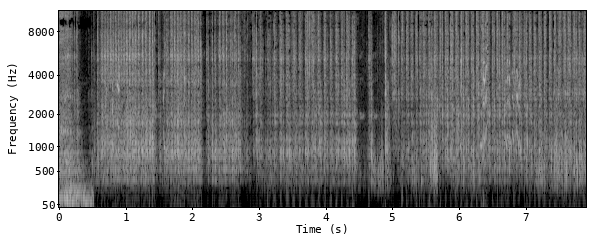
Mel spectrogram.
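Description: Socket ratchet clicking in fast runs, with short pauses between strokes, as the nut on a new leaf-spring shackle bolt is tightened.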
